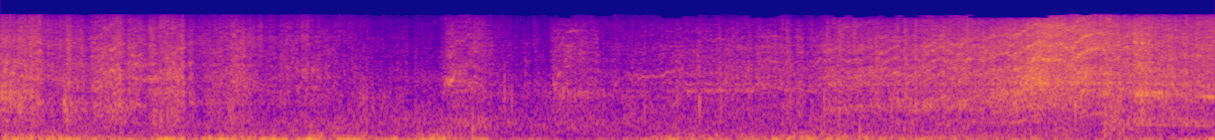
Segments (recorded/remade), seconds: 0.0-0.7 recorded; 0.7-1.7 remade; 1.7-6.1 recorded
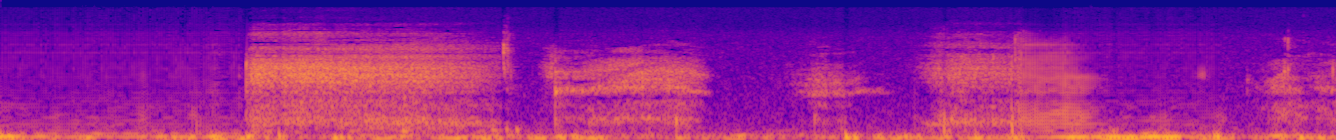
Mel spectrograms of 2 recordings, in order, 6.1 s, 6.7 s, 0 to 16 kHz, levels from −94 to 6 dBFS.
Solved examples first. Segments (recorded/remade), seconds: 0.0-1.2 remade; 1.2-5.1 recorded; 5.1-6.1 remade; 6.1-6.7 recorded

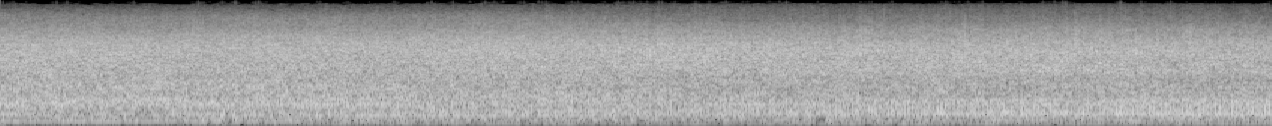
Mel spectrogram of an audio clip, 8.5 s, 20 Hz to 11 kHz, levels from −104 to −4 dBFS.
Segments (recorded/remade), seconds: 0.0-8.5 recorded

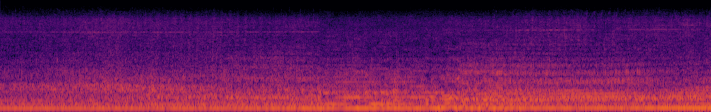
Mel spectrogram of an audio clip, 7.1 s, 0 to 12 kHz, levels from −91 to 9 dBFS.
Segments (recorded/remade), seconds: 0.0-3.2 recorded; 3.2-4.6 remade; 4.6-7.1 recorded

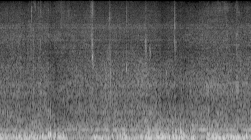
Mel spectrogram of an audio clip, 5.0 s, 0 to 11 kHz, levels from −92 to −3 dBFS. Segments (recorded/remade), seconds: 0.0-1.0 recorded; 1.0-3.7 remade; 3.7-5.0 recorded

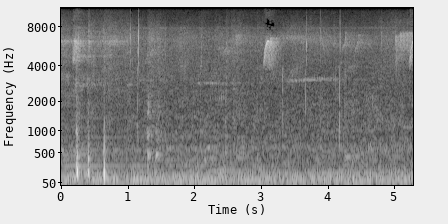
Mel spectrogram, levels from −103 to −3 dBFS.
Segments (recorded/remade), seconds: 0.0-1.0 remade; 1.0-5.3 recorded

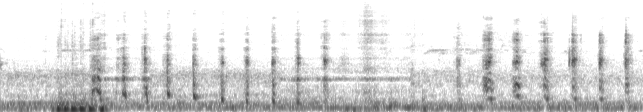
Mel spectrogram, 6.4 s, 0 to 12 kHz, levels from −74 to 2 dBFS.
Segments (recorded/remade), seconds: 0.0-1.0 recorded; 1.0-1.5 remade; 1.5-2.8 recorded; 2.8-4.1 remade; 4.1-6.4 recorded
